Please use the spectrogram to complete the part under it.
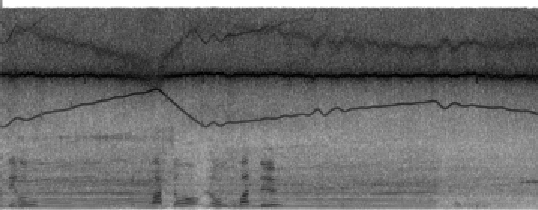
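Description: A car engine drones steadily from inside the cabin.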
